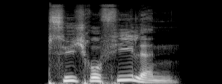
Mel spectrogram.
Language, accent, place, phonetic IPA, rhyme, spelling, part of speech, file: German, Germany, Berlin, [psyçʁoˈfiːlən], -iːlən, psychrophilen, adjective, De-psychrophilen.ogg
- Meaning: inflection of psychrophil: 1. strong genitive masculine/neuter singular 2. weak/mixed genitive/dative all-gender singular 3. strong/weak/mixed accusative masculine singular 4. strong dative plural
